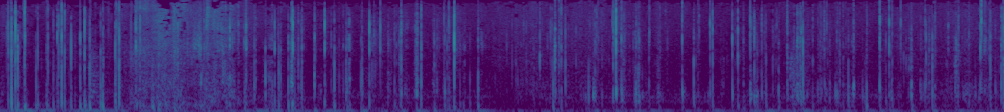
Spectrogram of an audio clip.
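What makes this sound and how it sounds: A polka-dot beeswax-coated fabric wrap, tightly rolled around a cylindrical bundle resting on fur, is tapped and scratched with long white nails. The result is a quiet, dense stream of short, dry taps and crinkly scratches with almost no ring, carrying more low thud than bright crackle.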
